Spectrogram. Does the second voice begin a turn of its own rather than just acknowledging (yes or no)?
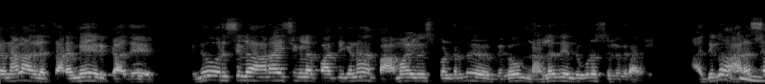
no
